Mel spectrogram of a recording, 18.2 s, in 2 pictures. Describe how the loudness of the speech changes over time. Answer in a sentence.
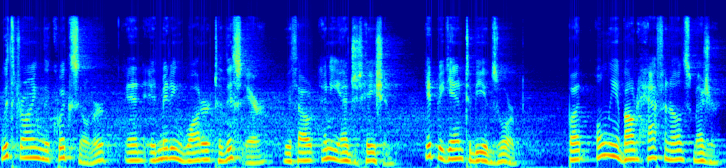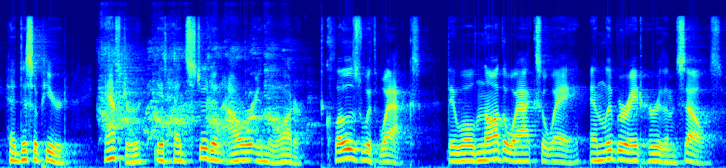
The volume of the speech stays about the same.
